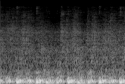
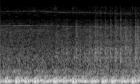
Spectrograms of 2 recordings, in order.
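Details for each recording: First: Honda Supra X 125 not started for several days: idles right away on the first try with an even, steady single-cylinder beat. Some vibration buzz comes from the license plate area. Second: Honda Supra X 125 single cylinder, started after days unused, idling immediately: steady idle with a fast, even buzzing rattle from the vibrating license plate; engine otherwise normal.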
